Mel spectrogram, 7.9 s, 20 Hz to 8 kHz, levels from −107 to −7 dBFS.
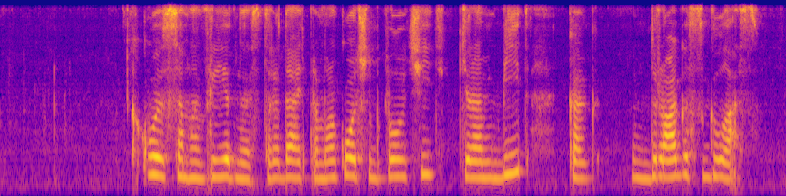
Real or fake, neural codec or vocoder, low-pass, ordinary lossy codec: fake; vocoder, 22.05 kHz, 80 mel bands, HiFi-GAN; 7.2 kHz; none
